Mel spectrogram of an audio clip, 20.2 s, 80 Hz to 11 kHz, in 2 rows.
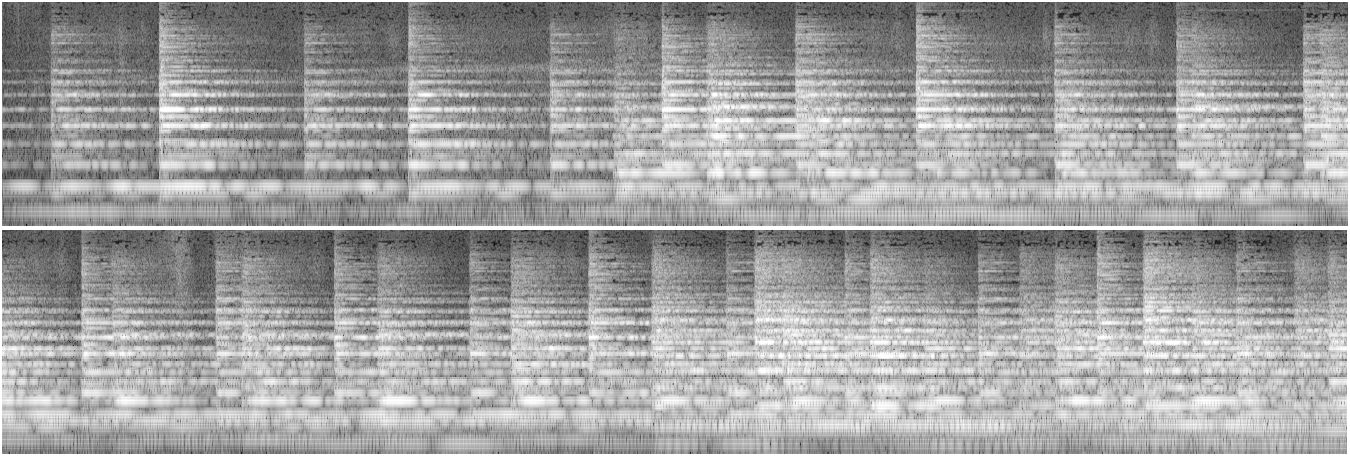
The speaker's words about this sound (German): Es ist 12 Uhr. Das Mittagsläuten kommt heute von der katholischen Pfarrkirche Marie Himmelfahrt im mittelfränkischen Treuchtlingen.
